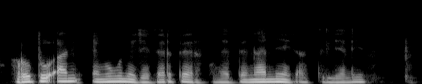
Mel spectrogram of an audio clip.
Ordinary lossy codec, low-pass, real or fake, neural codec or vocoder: none; 5.4 kHz; fake; autoencoder, 48 kHz, 32 numbers a frame, DAC-VAE, trained on Japanese speech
